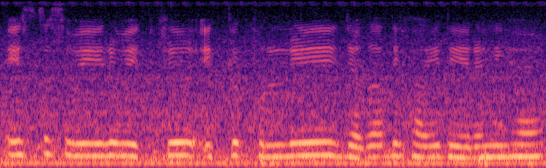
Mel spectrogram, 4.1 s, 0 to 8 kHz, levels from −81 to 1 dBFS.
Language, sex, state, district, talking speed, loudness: Punjabi, female, Punjab, Fazilka, 145 wpm, -14 LUFS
